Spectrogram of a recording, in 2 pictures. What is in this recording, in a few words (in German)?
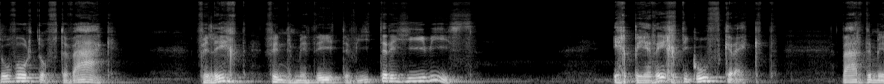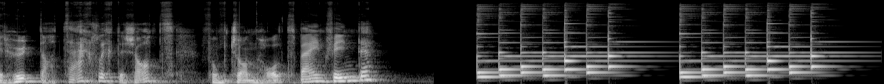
Posten Palme mit Jingle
